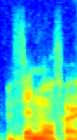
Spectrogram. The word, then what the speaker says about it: Finn Wolfhard: on and when, sorry, I always mispronounced his name. Is it Flynn? Finn Wolfhart? Finn Finn Wolfhard.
